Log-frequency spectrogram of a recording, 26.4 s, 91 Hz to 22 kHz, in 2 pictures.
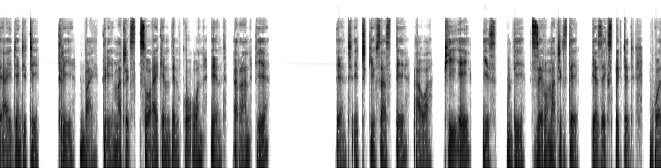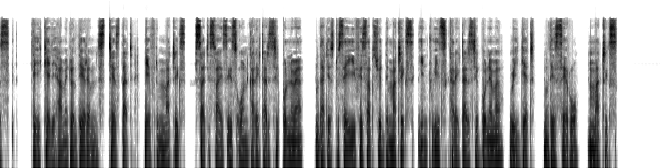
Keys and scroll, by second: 1.4 Right.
